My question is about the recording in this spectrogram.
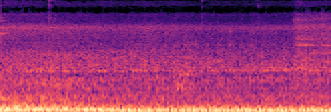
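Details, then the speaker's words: Auction bucket van, previously inoperable and running badly, first start after repairs including refitting the doghouse: low, even rumble with a steady idle, no knocks or misses; computer may need time to relearn. "Idling perfect. That's substantially better. It's been running so bad for so long, I bet you the computer's going to need to a second to figure itself out."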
